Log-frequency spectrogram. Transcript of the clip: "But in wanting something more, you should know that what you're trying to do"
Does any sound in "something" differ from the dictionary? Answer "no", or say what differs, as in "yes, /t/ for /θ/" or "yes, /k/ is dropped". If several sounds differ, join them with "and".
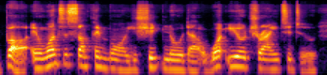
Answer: no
